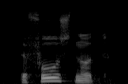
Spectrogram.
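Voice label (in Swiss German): "fuessnott", Bas Rhin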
